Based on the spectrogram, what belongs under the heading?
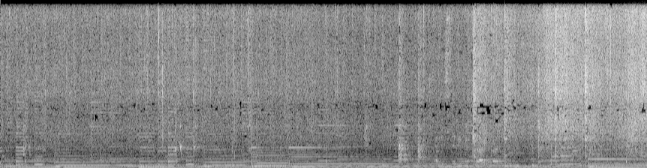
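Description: Sliced onions and freshly added diced potatoes sizzling in oil in a wok, with a steel spatula scraping and stirring. The stirring grows busier in the last few seconds.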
